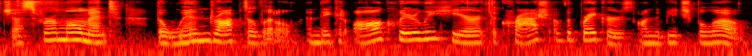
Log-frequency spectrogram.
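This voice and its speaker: A woman's voice: on the low side, measured pace, slight background noise. A woman in her forties reading a children's story aloud expressively, seated indoors a short distance from the camera.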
